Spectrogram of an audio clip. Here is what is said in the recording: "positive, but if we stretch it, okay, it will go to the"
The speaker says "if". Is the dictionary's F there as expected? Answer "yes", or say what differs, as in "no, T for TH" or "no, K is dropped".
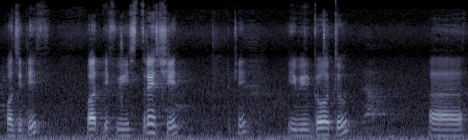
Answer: yes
